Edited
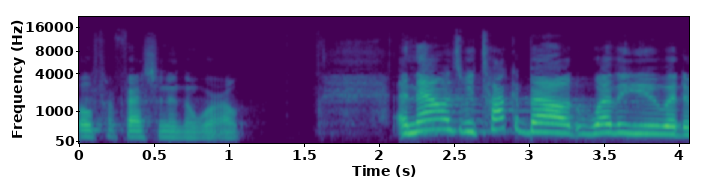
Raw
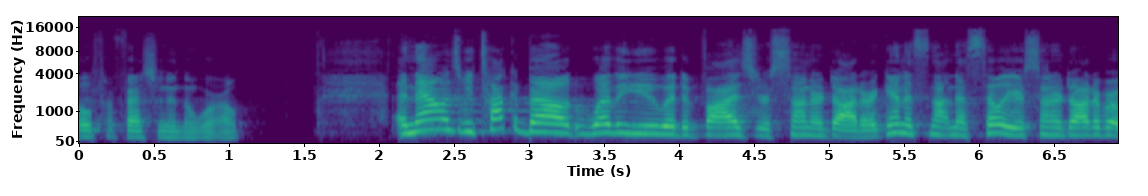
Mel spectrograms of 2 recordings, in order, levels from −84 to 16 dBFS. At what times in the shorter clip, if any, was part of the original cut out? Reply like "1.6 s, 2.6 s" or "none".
none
